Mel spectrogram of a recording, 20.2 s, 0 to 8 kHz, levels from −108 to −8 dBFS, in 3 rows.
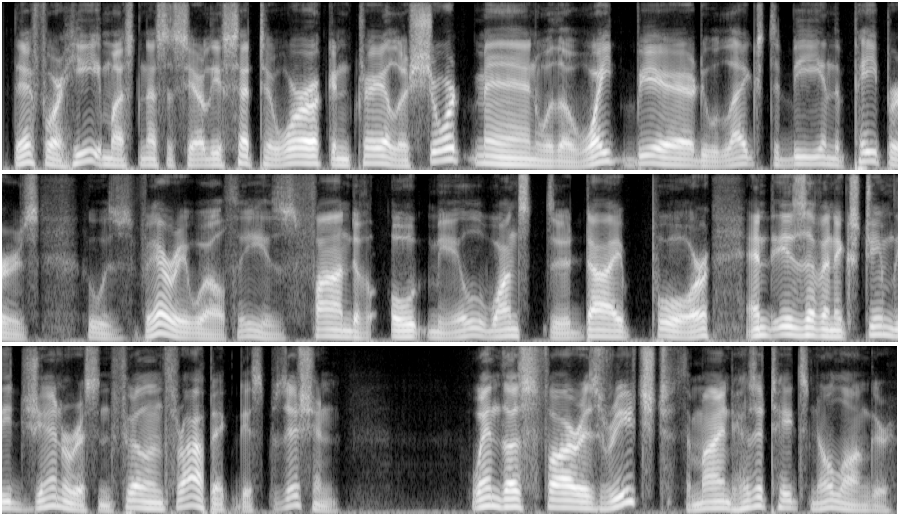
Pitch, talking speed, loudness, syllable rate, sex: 110 Hz, 160 wpm, -19 LUFS, 4.6 syllables/s, male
